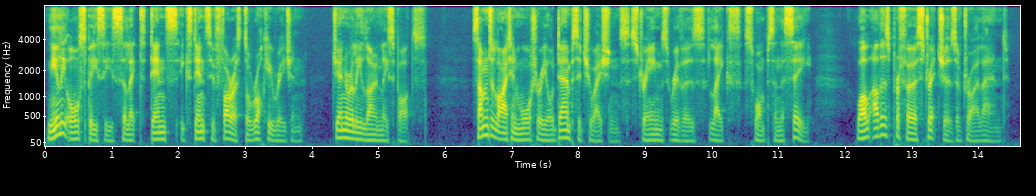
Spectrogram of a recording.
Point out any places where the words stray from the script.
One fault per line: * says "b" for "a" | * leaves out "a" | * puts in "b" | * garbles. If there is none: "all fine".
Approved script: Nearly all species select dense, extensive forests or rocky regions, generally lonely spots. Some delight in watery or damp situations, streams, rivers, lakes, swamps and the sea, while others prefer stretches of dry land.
* says "region" for "regions"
